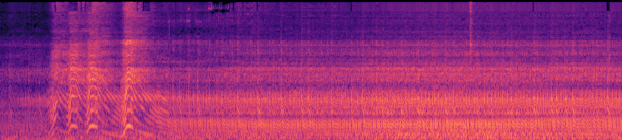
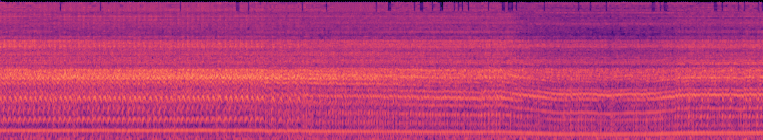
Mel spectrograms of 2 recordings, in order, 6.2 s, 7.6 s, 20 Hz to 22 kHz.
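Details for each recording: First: Reds nitro engine, bottom-end needle richened after running too lean and revving erratically: a few sharp blips, then a steady high buzz holding pitch without sagging or surging; now well tuned and healthy. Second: Reds nitro engine, R5R horizontal carb versus traditional carb test; high buzzing whine that wavers and sags, revving erratically on the bottom end because the bottom end is set way too lean.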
